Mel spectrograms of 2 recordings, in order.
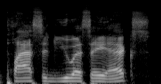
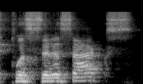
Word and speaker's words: Placidusax: And we've got Austin from Placid USAX. Is that that's I can't imagine there's any other way to pronounce that. No, you're good. It's placidaax. Okay. Okay. Yeah. I thought it was USAax.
